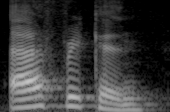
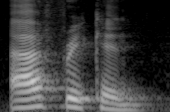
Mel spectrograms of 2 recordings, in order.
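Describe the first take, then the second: The two takes are said the same way.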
